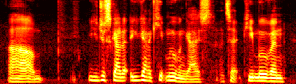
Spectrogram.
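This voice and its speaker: A man with a medium pitch and ordinary pitch variation talks fairly slowly. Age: 20s. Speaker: podcast host and musician. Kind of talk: casual monologue. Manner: hesitant, many fillers.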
